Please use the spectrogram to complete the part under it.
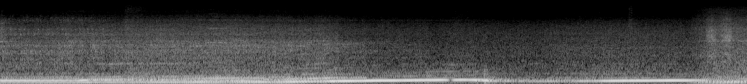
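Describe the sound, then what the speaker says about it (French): A Lamborghini Aventador S roars past in a supercar convoy through Monaco, its engine loud and close, revving up in rising sweeps, dipping briefly and then climbing again before fading off. "Aventador S. Elle nous fait plus de bruit que la SVJ là"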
